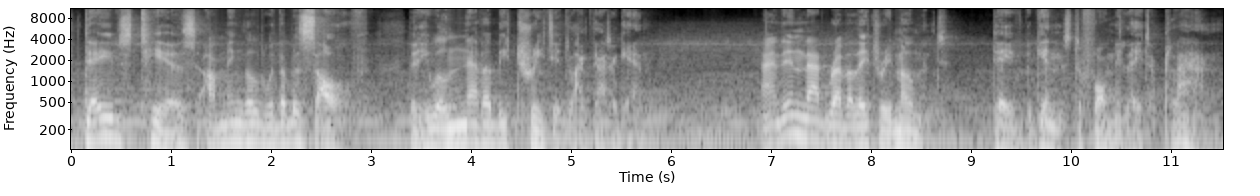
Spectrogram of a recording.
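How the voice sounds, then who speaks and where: A man's voice: on the low side, background noise. A man giving dramatic scripted narration for an audio drama. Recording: long reverb, music bed behind. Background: music.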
